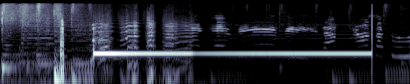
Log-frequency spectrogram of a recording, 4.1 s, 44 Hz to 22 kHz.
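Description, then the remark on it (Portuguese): A steady electronic telephone tone rings for nearly three seconds, loud, with a voice speaking over and around it, at six minutes to 5 a.m. “O telefone tá tocando, meu Deus do céu. O telefone tá tocando.”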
